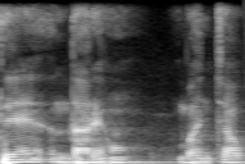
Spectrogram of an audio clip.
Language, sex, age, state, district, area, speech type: Santali, male, 18-30, Jharkhand, East Singhbhum, rural, spontaneous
